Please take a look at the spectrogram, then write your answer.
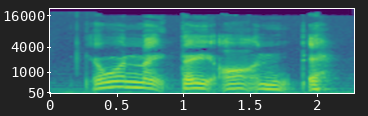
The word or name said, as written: k'iwinay'day 'aa'unt'e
